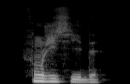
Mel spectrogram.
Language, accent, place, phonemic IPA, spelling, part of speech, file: French, France, Lyon, /fɔ̃.ʒi.sid/, fongicide, adjective / noun, LL-Q150 (fra)-fongicide.wav
- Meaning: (adjective) fungicidal; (noun) fungicide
